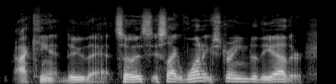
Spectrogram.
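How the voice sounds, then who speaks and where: Heard in a very clean recording with a silent background, a man speaks with lively intonation and vocal fry. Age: 50s. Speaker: lead pastor and podcast host. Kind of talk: casual panel discussion.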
